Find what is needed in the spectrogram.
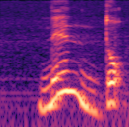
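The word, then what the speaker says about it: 年度: 年度と読みます。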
